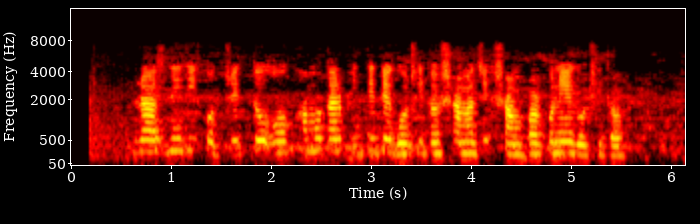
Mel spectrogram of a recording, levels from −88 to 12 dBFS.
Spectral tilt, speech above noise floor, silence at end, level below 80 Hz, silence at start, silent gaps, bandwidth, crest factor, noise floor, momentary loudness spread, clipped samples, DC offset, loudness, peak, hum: -4 dB/octave; 25 dB; 0.6 s; -66 dBFS; 0.2 s; none; 7.8 kHz; 20 dB; -45 dBFS; 10 LU; under 0.1%; under 0.1%; -19 LUFS; -2 dBFS; none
